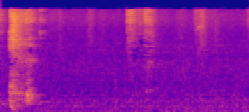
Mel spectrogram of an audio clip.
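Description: A person coughing, a quick double cough right at the start.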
